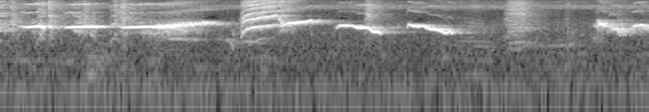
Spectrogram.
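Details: Oriental magpie-robin song used to provoke other birds: a long clear whistle, then a buzzy upward sweep and several short descending whistled phrases, each separated by short pauses.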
